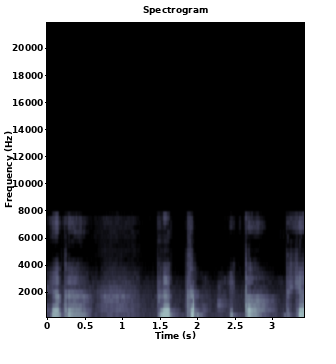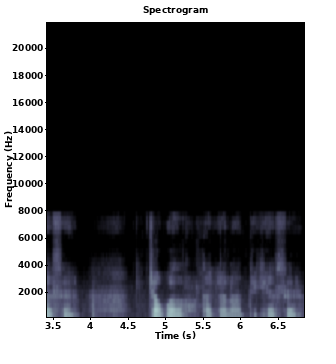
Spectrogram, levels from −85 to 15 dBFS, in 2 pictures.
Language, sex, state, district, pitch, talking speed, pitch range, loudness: Nagamese, male, Nagaland, Kohima, 125 Hz, 85 wpm, 120-135 Hz, -24 LUFS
